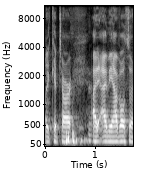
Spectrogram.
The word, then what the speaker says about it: Qatar: Anyone in country, we all pronounce it cutter.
